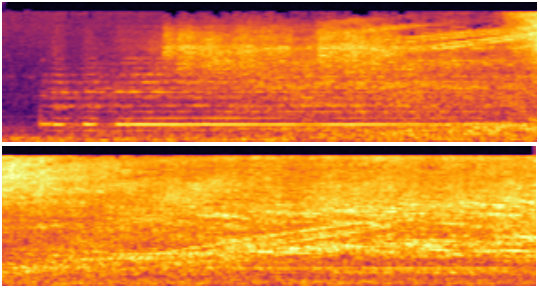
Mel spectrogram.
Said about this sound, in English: It's a loud engine. I'm hearing that it's super loud.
